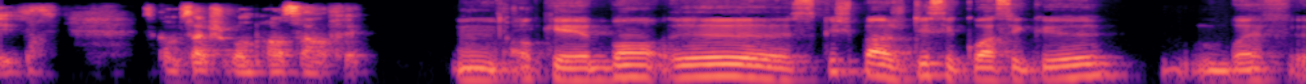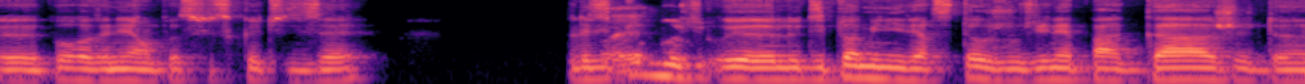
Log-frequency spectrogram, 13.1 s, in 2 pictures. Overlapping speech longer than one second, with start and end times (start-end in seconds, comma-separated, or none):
none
